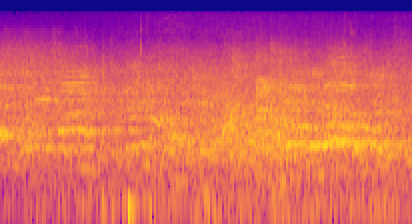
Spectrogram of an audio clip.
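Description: Indistinct voices and murmur in a gymnasium, with a basketball thudding on the hardwood floor about a second in.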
